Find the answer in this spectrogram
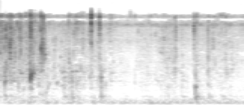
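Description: Hands groping and splashing in shallow muddy water and wet leaves, searching for fish: a few small, irregular splashes and squelches, the loudest near the start.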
